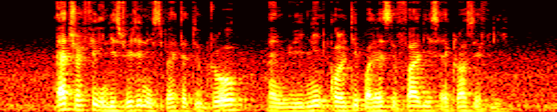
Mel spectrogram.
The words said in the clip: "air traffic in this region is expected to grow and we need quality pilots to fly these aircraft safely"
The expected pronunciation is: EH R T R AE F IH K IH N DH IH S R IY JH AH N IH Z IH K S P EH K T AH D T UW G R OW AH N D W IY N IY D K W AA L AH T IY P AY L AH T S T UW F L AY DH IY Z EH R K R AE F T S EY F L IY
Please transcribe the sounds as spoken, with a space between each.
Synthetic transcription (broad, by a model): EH T R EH F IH K IH N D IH S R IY AH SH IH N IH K S P EH K T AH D T UW G R OW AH N W IY N IY D K W AA L AH T IY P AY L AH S T UW F AY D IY S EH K R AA S EY F L IY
